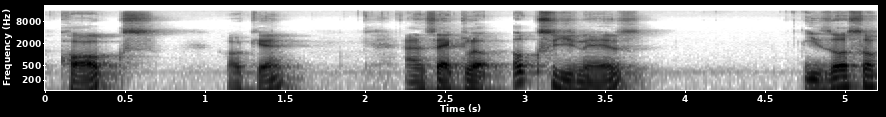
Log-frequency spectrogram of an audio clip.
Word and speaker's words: COX: inhibit cyclooxygenase which is abbreviated as C or X pronounces Cox okay and cyclooxygenase is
